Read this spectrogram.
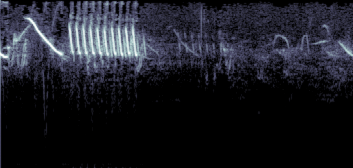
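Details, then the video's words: Rufous-collared sparrow song with a loud, clear slurred whistle sliding up and down, then a rapid trill of about ten identical notes lasting under a second, with faint chirps of other birds continuing afterward. "Tico-Tico - Uma hora de canto"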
